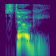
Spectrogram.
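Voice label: "stogie", English, British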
